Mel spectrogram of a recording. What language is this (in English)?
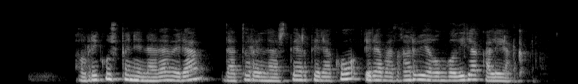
Basque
